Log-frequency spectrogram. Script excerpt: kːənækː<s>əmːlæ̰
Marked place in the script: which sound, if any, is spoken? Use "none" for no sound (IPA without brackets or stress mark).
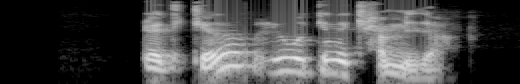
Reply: ħ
